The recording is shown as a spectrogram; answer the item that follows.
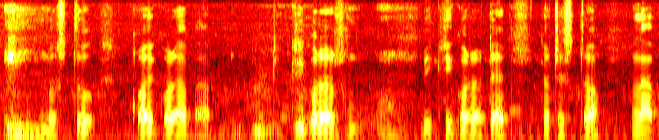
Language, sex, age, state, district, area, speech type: Assamese, male, 30-45, Assam, Udalguri, rural, spontaneous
